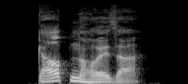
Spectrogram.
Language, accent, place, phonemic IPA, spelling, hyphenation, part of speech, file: German, Germany, Berlin, /ˈɡaʁtənˌhɔʏ̯zɐ/, Gartenhäuser, Gar‧ten‧häu‧ser, noun, De-Gartenhäuser.ogg
- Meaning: nominative/accusative/genitive plural of Gartenhaus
